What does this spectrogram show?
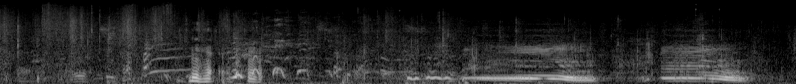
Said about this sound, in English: while we are a bit more careful as we approach a group of cows.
